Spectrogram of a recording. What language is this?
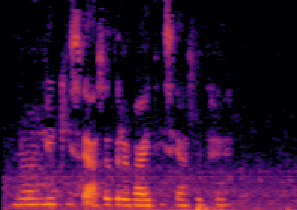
Urdu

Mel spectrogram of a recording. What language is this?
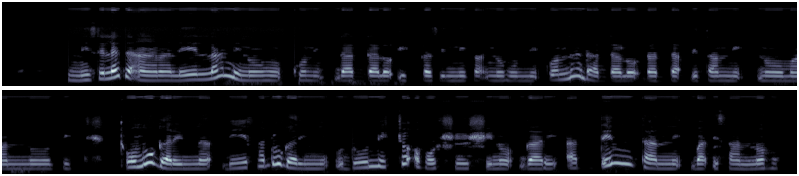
Sidamo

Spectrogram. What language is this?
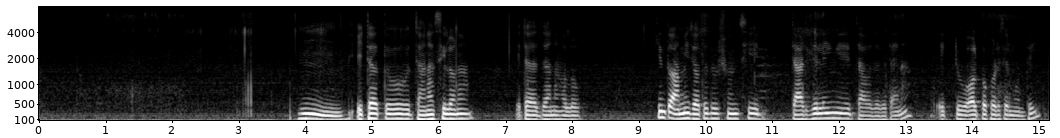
Bangla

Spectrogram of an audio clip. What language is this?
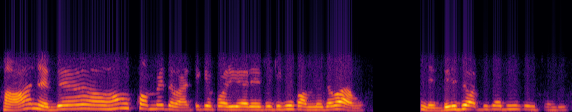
Odia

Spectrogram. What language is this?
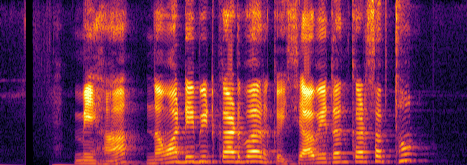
Chhattisgarhi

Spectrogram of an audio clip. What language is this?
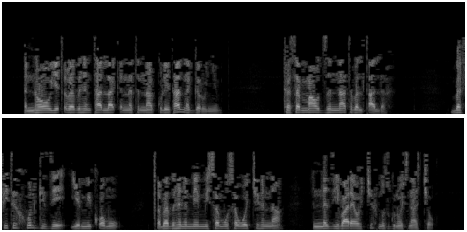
Amharic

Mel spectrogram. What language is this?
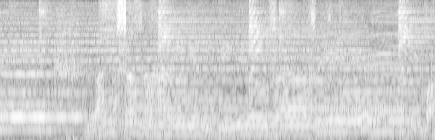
Vietnamese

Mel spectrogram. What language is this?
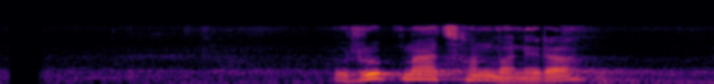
Nepali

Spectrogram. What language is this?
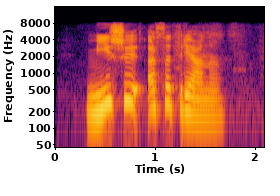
Russian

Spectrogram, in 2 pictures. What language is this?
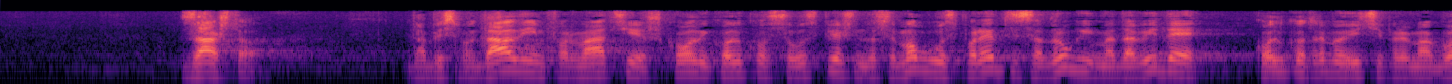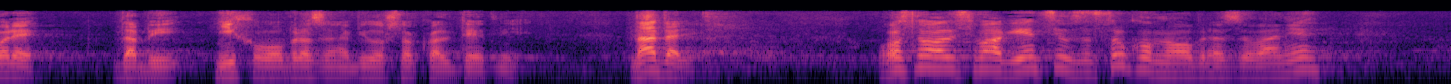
Croatian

